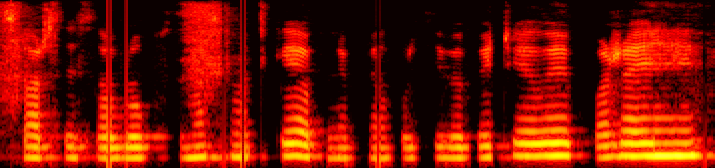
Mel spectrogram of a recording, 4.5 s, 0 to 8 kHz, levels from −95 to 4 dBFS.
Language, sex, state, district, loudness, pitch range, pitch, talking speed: Hindi, female, Bihar, Begusarai, -27 LUFS, 190-220 Hz, 195 Hz, 185 wpm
